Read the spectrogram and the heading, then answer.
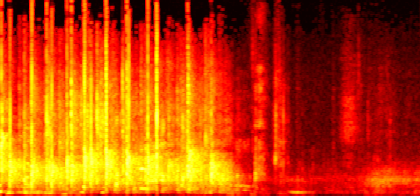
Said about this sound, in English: Yeah, Jesus. Amen. Yeah. You can clap.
